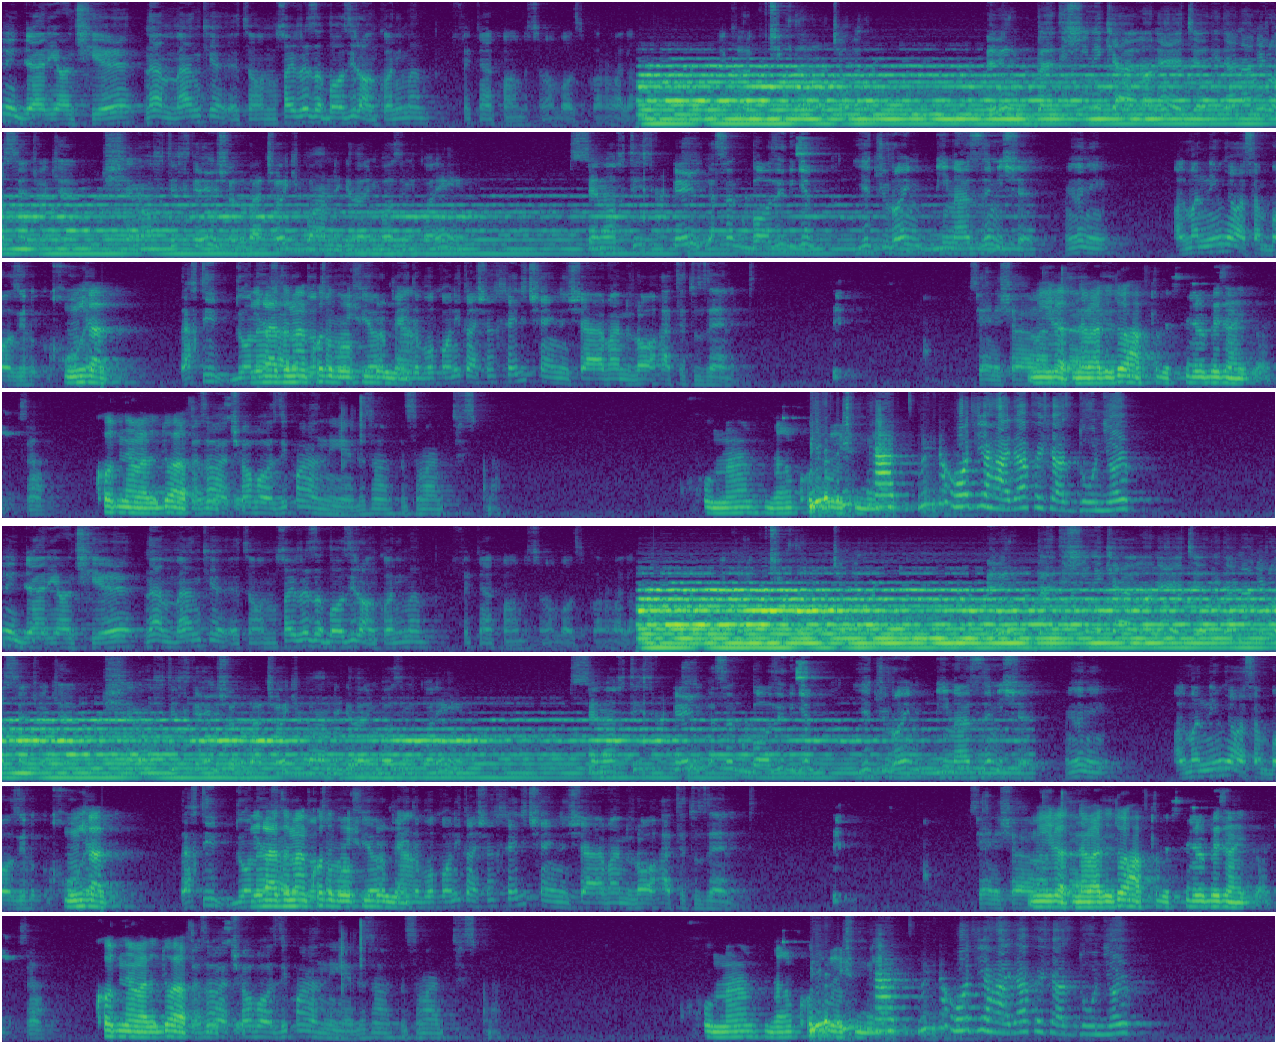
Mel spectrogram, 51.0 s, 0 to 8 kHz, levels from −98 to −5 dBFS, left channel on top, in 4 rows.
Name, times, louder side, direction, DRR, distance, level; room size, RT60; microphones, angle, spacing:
voice 1, 0.0-4.3 4.8-6.3 7.2-8.8 9.8-13.5 13.7-17.4 18.4-20.9 21.2-23.1 23.4-23.8 24.5-26.4 27.3-32.8 35.2-36.7 38.4-38.6 40.1-43.2, equal, 10° left, 7 dB, 1.3 m, -41 dB
sound 1, 6.3-22.9, right 5 dB, 85° right, 0.8 m, -28 dB
voice 2, 26.1-26.5 28.0-29.6 33.8-33.9 35.7-38.3 39.2-40.7 45.2-47.0, right 2 dB, 15° right, 7 dB, 0.9 m, -32 dB
voice 3, 46.3-49.5, left 4 dB, 40° left, 8 dB, 1.0 m, -33 dB
28.0 x 19.0 x 7.4 m, 0.92 s
head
